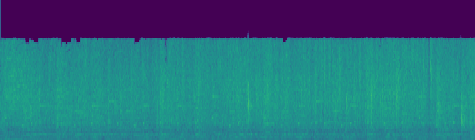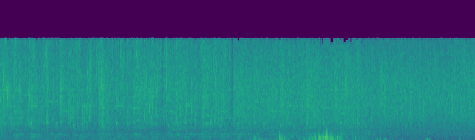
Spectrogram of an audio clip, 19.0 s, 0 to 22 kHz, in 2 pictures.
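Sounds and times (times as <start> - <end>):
loud low rumble: 0.0 - 3.2
background music with low notes: 0.0 - 19.0
heavy rain on pavement and cars: 0.0 - 19.0.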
